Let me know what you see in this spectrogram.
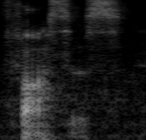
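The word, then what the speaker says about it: phasis: There's something called uh fossus and that's spelled ph um ph a s i s fossus and it's a henistic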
